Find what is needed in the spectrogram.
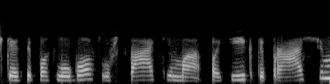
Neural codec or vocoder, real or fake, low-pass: none; real; 5.4 kHz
